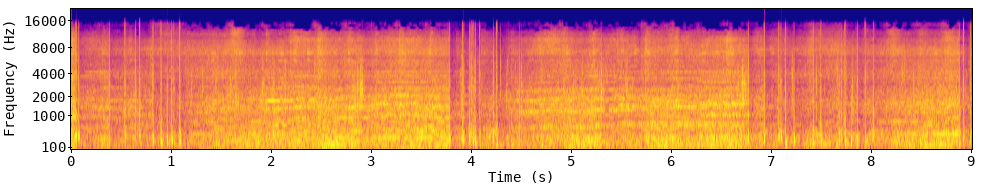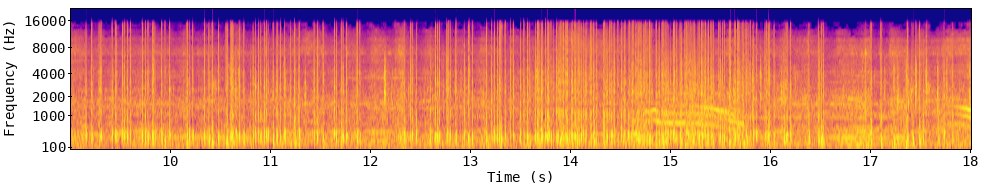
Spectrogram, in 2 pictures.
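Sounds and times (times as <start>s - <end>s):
fireworks bangs and crackles: 0.0s - 18.0s
music playing: 0.0s - 18.0s.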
